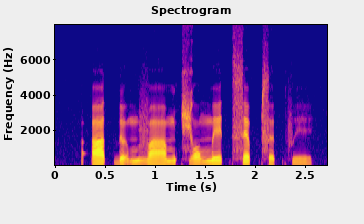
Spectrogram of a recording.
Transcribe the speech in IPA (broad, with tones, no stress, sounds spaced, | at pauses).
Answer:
ʔ a˦˥ t̚ ɗ ə̰˧˥ m v aː˨˦ m t͡ɕ ɔ˧ m e˦˥ t̚ s ɛ˦˥ p̚ s ə˨˩ t̚ f e̤˨˩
